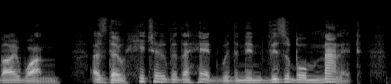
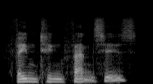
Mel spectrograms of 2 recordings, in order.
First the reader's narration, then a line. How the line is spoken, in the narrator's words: Harry suggested quietly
